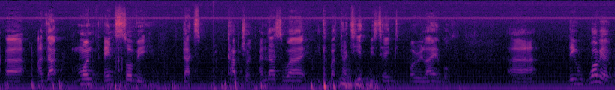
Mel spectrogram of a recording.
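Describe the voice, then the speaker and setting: A man with a fairly high voice speaks as a presenter at a talk. He explains his points emphatically, often repeating a phrase to drive it home. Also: noisy background. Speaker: speaker, media business expert.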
